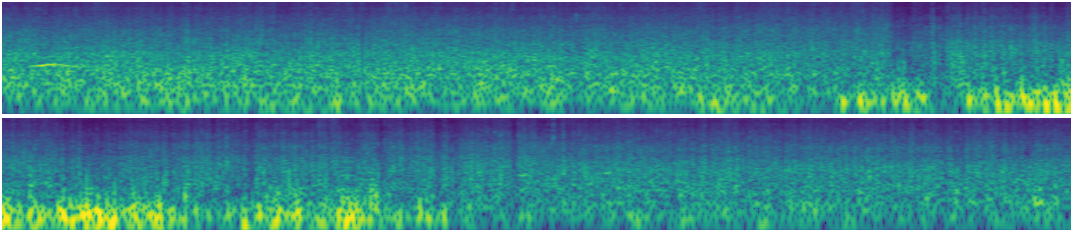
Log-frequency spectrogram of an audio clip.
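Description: Heavy rain falling hard and steadily. Strong wind gusts buffet the microphone with a low rumble around the middle.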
